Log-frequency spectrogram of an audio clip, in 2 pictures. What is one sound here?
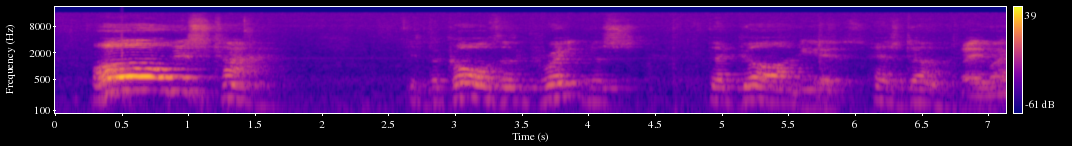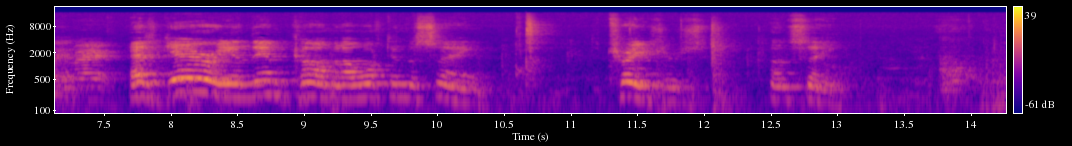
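An elderly man speaks with feeling in a room with a slight echo.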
